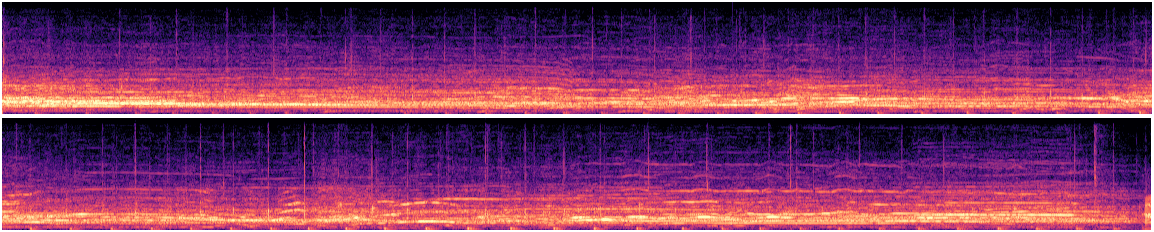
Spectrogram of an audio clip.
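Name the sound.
crowds outside cheering after the Obamacare repeal bill failed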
